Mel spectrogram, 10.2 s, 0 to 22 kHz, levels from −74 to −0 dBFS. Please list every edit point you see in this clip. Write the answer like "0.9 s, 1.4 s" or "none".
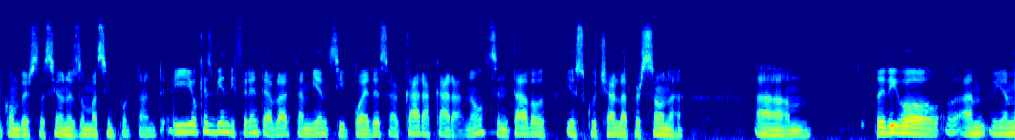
2.0 s, 5.6 s, 8.8 s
